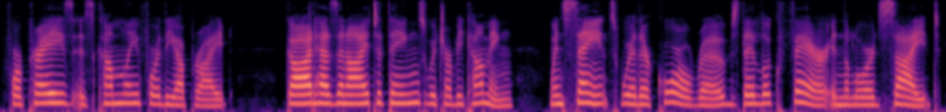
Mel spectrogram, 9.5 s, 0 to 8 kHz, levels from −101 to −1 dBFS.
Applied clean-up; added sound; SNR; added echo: none; none; none; none.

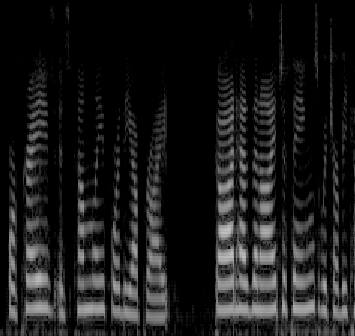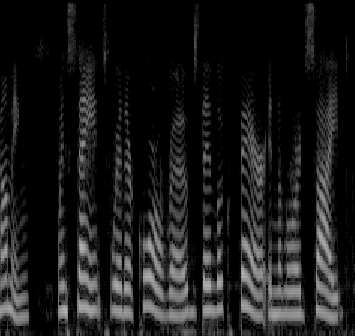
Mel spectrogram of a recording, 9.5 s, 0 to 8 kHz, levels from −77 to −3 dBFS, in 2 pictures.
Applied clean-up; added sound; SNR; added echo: neural separator model SepFormer DNS4.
